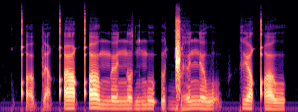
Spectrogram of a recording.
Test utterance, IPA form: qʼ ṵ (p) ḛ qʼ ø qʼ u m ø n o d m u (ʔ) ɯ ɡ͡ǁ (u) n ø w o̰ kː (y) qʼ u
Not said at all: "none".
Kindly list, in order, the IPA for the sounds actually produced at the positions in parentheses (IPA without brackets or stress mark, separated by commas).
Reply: p, ʔ, ø, y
